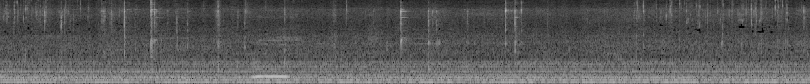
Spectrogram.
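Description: Fresh lemon juice squeezed from a hand-held citrus press, pouring and dripping into a stainless steel cocktail mixing tin, with scattered small clicks of the press and tin. A steady low hum runs underneath.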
